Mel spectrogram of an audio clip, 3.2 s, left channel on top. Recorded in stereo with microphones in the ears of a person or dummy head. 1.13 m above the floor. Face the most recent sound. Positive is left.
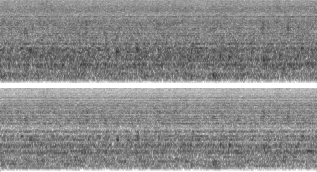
turn(degrees=50)  # may be behind; listen again after turning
